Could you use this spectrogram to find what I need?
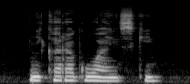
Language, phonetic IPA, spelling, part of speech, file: Polish, [ˌɲikaraɡuˈʷãj̃sʲci], nikaraguański, adjective, LL-Q809 (pol)-nikaraguański.wav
